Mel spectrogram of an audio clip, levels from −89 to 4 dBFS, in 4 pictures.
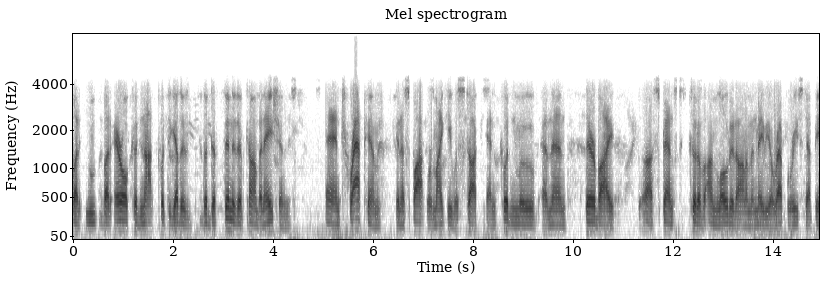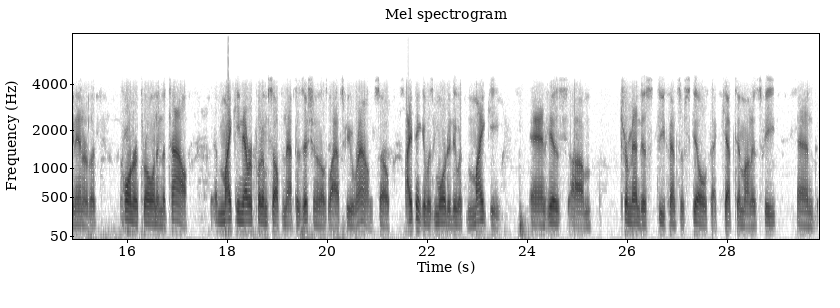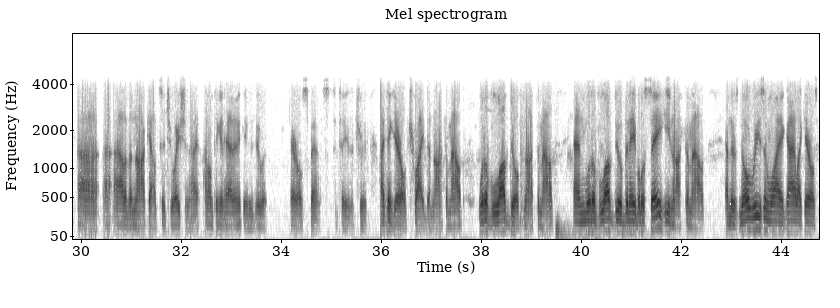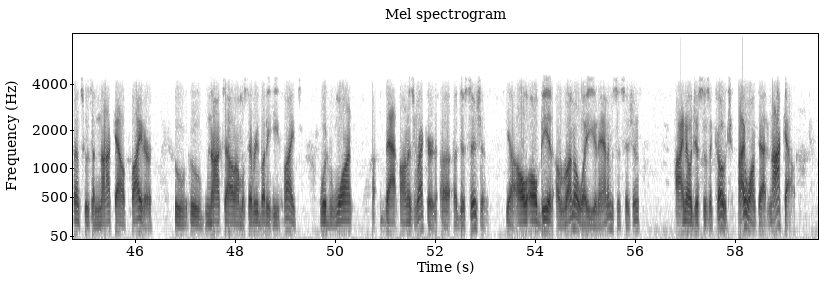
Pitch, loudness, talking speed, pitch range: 95 Hz, -22 LUFS, 180 wpm, 85-105 Hz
